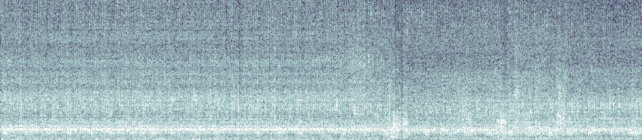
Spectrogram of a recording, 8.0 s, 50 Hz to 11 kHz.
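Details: Dodge Caravan 3.3 idling in park with a thin, steady squeak, audible through the closed hood and while driving, that speeds up with revs; with the belt off, the alternator had play, pointing to a worn bearing.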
